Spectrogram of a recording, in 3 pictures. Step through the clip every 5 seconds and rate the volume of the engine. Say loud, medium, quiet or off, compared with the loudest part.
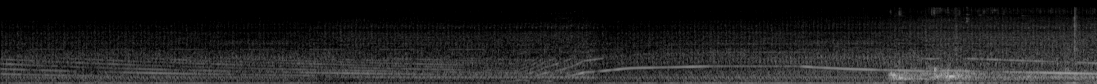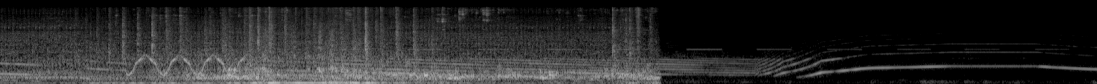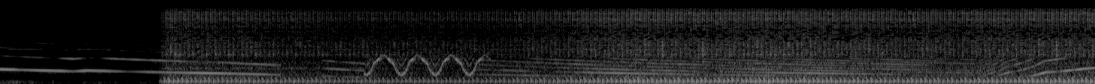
medium, medium, loud, loud, medium, medium, loud.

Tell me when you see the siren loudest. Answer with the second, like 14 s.
13 s.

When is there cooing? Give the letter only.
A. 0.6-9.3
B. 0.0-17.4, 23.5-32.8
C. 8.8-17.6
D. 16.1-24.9
C.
